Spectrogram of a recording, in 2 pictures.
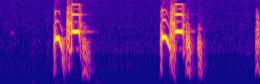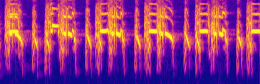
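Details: Grey francolin calling: two separate harsh, squawky phrases, then a fast run of loud repeated grating notes with a shrill ringing overtone. The background is clean and silent between calls.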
